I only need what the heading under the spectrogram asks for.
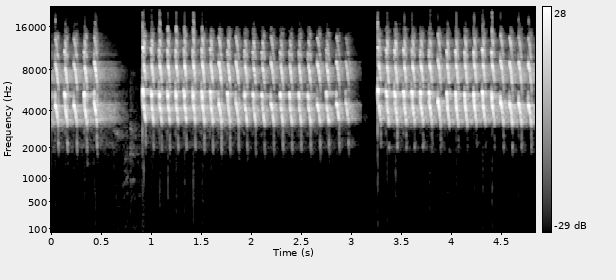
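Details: Cililin song for training caged songbirds: long runs of quick, sharp, high-pitched repeated notes, split by a soft rustle and a short silence.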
